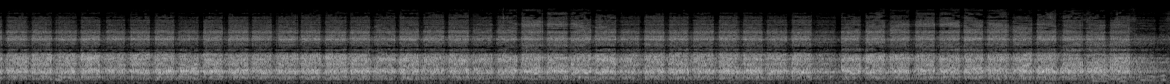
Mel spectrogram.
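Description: A radio scanning box sweeps through static in rapid choppy bursts.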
